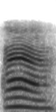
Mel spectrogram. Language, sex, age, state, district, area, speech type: Tamil, female, 18-30, Tamil Nadu, Pudukkottai, rural, conversation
